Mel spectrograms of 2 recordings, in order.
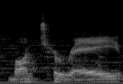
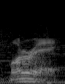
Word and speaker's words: Monterey: lazy Southern California draw we don't pronounce the t's in a lot of stuff so you would never never say like Monterey or Huntington Beach it's like Monterey honey it's not quite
